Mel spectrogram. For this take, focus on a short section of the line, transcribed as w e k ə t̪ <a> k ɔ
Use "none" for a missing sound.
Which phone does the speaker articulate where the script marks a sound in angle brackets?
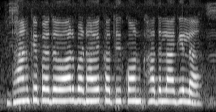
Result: i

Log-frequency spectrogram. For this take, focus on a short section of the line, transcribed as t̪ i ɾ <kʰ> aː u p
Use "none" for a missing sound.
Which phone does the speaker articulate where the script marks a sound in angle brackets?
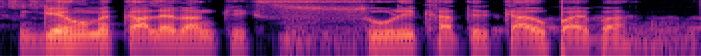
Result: k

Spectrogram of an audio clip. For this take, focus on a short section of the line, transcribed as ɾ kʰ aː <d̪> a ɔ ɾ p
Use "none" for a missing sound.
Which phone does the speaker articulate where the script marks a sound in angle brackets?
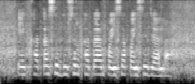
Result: t̪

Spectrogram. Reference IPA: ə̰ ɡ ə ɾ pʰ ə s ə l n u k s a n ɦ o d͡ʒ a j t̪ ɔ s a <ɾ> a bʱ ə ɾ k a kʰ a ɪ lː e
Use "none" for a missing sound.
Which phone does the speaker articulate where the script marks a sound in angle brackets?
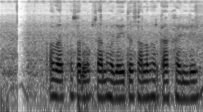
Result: l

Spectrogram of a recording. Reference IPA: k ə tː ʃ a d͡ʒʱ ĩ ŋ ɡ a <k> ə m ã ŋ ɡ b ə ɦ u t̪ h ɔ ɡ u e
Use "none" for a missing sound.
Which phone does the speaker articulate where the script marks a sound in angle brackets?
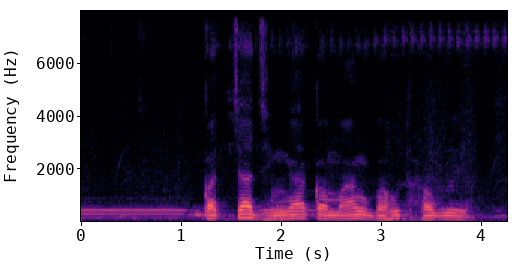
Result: k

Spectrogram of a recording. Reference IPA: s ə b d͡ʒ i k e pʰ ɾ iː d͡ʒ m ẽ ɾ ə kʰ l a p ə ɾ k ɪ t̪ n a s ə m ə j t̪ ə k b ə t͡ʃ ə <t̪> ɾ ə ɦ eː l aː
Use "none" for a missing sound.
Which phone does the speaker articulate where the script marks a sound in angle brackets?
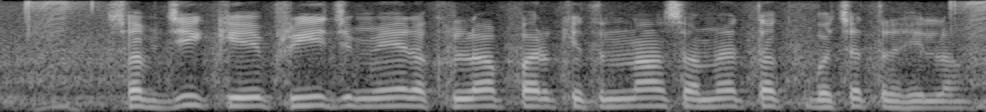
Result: t̪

